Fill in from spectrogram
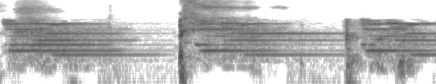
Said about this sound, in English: Were those the chimes of midnight?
